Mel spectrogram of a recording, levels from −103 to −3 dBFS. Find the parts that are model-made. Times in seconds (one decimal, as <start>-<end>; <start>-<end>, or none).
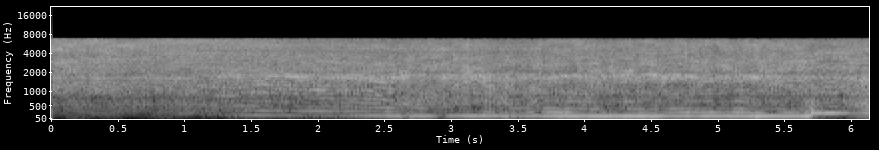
0.0-1.1; 2.6-6.1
